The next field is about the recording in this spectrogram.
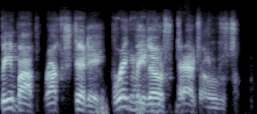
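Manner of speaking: put-on cartoon alien villain voice. Showing the others how the Krang voice goes: Krang voice. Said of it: "to do the Krang voice".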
